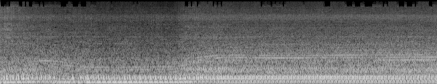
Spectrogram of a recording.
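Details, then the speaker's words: 2005 Snapper ZTR mower, 20 years old, 1,500 hours, after carb replacement for uncontrolled revving, choke open: pitch climbs smoothly on throttle, governor pulls it back down, then steady even run without surging; normal rev response. "that's about normal. See, that's all the way back. I go forward, you can actually hear it decline. You can hear the governor pull it back down. It revs up real quick and it comes down."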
